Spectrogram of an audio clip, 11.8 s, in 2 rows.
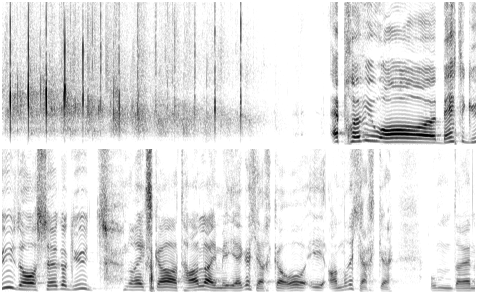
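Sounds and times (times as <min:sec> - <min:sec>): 
audience applause: 0:00.0 - 0:03.3
speech: 0:04.1 - 0:11.8.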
